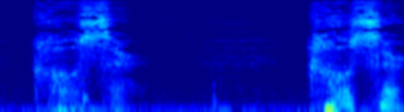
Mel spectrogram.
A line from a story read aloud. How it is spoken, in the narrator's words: whispered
